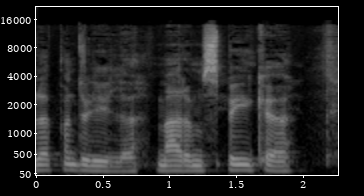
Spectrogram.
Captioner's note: speaking French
